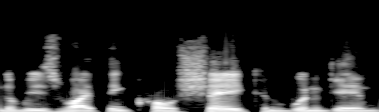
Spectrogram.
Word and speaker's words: Crochet: I've heard it pronounced Crotchet, just like Michael Penix. Crotchet. That's like Miami Vice.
